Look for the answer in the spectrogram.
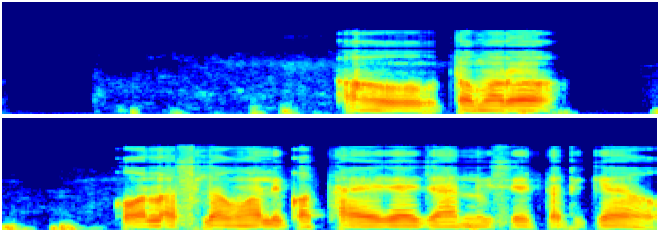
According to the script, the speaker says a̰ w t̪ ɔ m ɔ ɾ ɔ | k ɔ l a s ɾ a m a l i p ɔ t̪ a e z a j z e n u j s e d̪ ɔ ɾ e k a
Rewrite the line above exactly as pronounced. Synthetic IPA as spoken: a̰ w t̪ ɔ m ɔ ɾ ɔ | k ɔ l a s l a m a l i k ɔ t̪ʰ a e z a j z a n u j s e t̪ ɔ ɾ i k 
